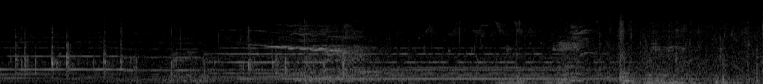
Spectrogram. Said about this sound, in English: Aw, horsies.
